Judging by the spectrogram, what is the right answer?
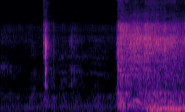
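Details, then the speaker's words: Old used car with oil seepage underneath but no drips, started in neutral: a short crank, then it catches on the first try and settles into a steady even idle; a healthy start from a well-maintained car. "Nah ini dia sekali start langsung cegreng ya, berarti apa? Mobilnya cukup terawat."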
